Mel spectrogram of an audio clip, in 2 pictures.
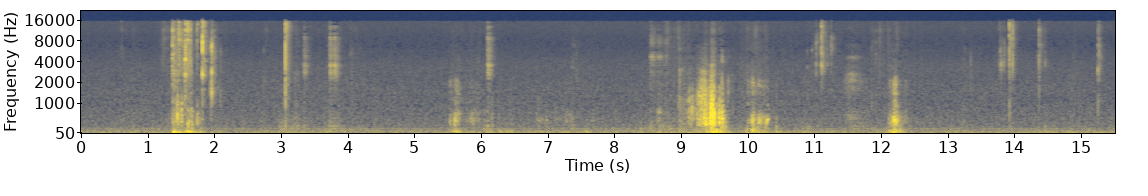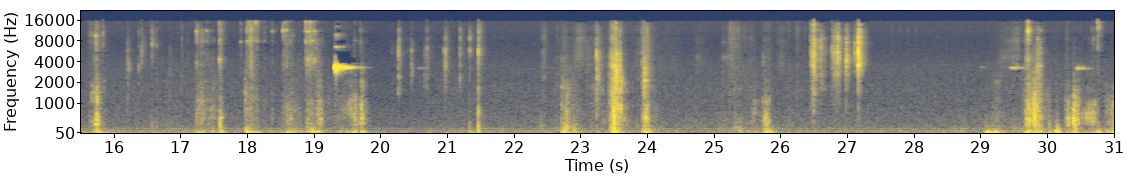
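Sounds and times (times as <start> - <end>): plastic pieces clicking and rustling: 1.4 - 2.1, 13.7 - 14.5, 15.2 - 19.2, 20.2 - 21.6, 26.4 - 27.4
sharp high-pitched ping: 19.3 - 19.7.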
